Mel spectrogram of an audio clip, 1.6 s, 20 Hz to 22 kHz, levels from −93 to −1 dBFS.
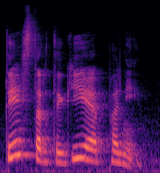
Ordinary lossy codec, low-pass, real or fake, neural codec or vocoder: none; 19.8 kHz; fake; vocoder, 44.1 kHz, 128 mel bands every 512 samples, BigVGAN v2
